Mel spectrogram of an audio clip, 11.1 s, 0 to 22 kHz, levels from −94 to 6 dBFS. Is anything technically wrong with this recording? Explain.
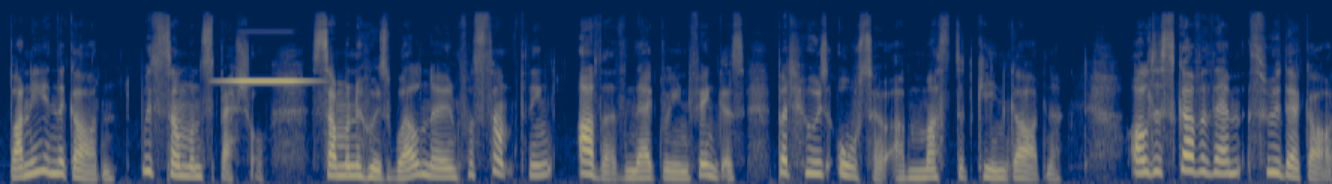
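Yes. From 1.75 s to 2.80 s there is a loudspeaker feedback squeal, a single tone at 3.6 kHz. It swells from nothing to full strength in roughly a third of a second, then sits about 10 dB above the rest of the sound until it stops. A microphone was picking up the loudspeaker it fed, and at 3.6 kHz the loop gain went above unity, so that one frequency kept reinforcing itself on each pass around the loop.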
